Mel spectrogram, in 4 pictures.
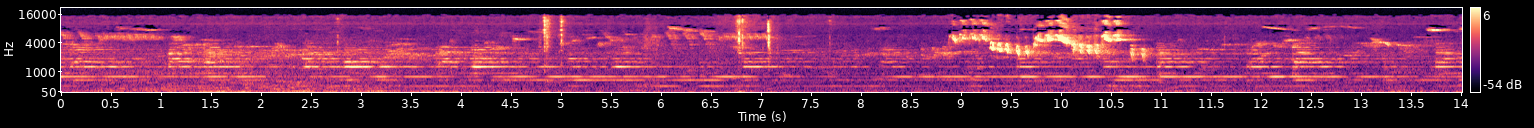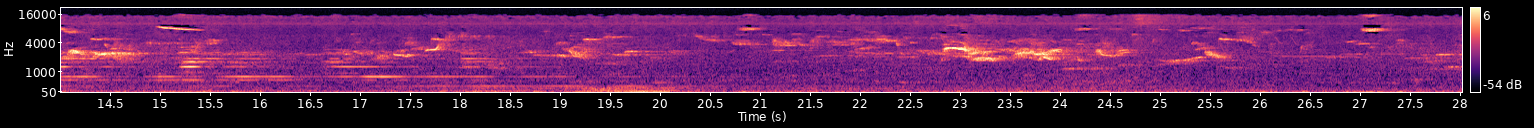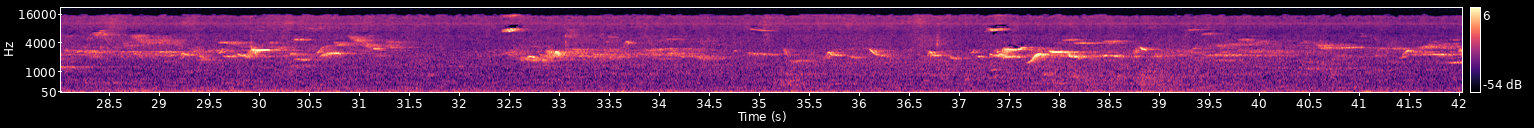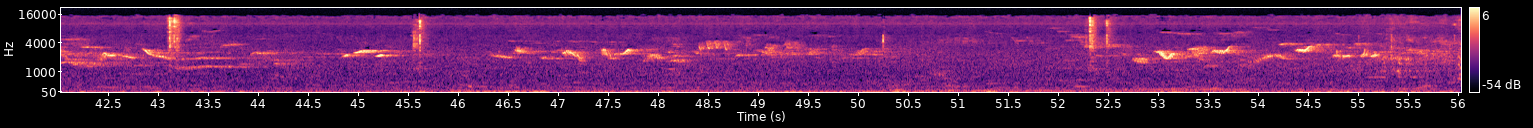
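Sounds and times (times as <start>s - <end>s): songbirds chirping and singing: 0.0s - 31.6s.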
